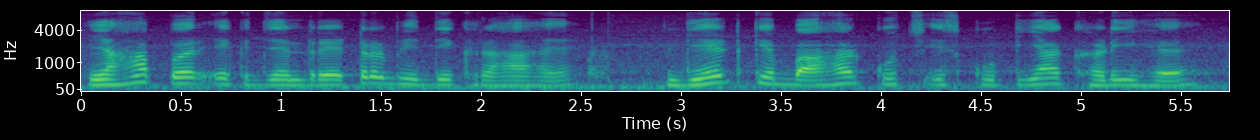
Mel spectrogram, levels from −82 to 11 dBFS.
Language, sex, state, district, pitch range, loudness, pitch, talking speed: Hindi, male, Jharkhand, Ranchi, 145-175 Hz, -19 LUFS, 155 Hz, 155 wpm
